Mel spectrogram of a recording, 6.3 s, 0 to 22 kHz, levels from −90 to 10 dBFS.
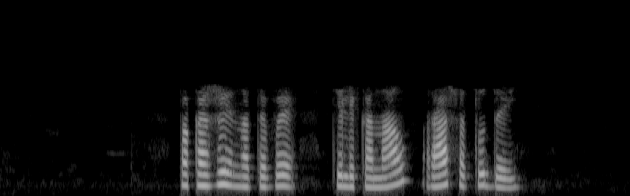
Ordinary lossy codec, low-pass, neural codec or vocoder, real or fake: MP3, 32 kbps; 3.6 kHz; none; real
